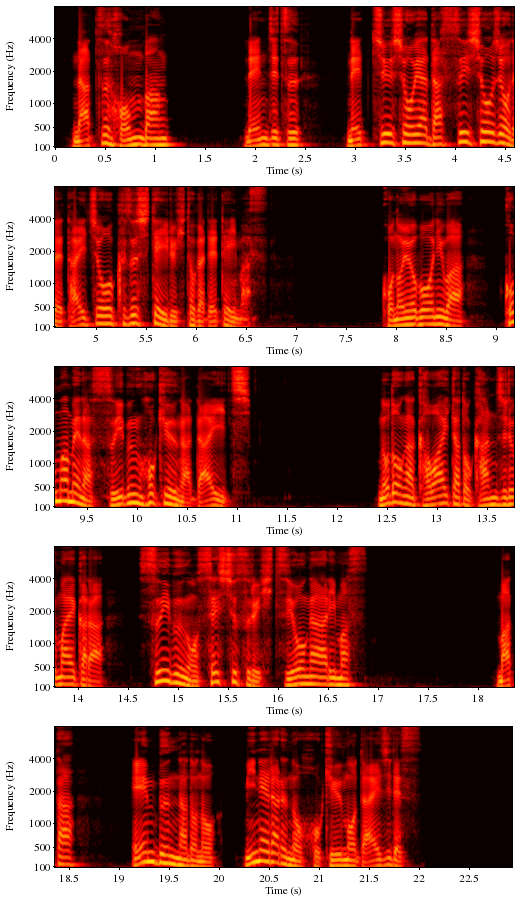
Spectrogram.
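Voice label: narration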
